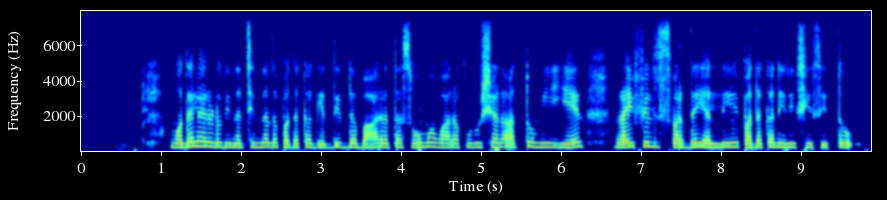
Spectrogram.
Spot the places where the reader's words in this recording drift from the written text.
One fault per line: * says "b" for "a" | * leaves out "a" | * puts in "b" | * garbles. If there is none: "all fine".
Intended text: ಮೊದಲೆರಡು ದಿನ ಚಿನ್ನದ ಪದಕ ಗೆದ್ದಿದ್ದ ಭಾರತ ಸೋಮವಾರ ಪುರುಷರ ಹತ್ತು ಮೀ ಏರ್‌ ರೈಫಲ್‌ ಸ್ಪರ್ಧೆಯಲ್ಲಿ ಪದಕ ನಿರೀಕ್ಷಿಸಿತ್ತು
all fine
